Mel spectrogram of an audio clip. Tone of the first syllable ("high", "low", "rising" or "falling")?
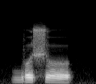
low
